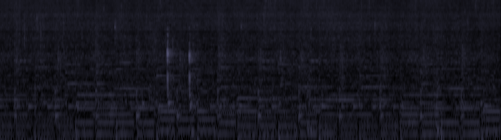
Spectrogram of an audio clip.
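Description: Minced garlic sizzling gently in oil in a nonstick pan as it is stirred with a wooden spatula, with two sharp clicks of the spatula against the pan about two and a half seconds in. Background music plays underneath.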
